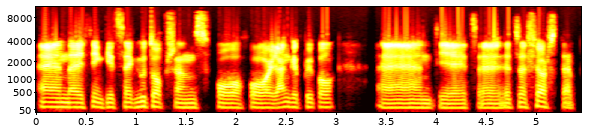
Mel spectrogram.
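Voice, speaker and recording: A man hosting a casual interview, asking questions haltingly with repeated words and loose grammar. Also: lowish voice, flat delivery, fairly bright tone, clean tone, no echo. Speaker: interview host.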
